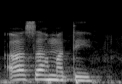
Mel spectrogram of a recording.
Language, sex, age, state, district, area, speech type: Maithili, female, 18-30, Bihar, Madhepura, rural, read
